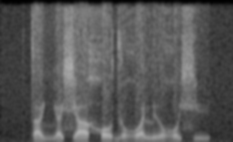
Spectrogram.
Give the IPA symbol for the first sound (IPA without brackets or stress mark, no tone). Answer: t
